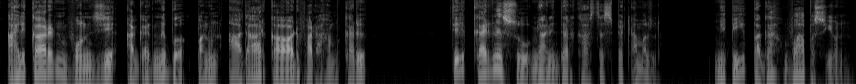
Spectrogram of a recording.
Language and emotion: Kashmiri, sad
